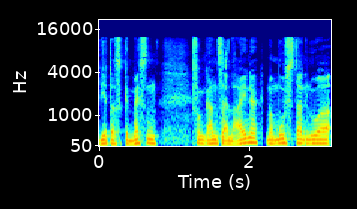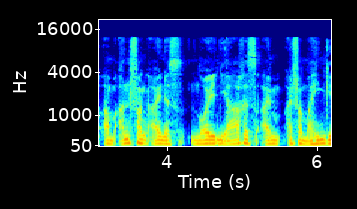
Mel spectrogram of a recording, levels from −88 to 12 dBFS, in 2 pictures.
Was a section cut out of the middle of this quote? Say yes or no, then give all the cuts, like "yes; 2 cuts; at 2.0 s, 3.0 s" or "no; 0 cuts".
yes; 3 cuts; at 1.2 s, 2.2 s, 2.8 s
